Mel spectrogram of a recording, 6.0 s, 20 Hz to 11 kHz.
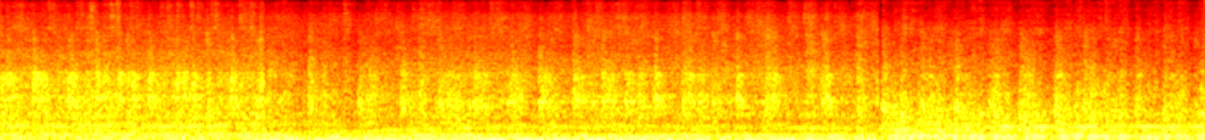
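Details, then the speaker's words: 1980 K Whopper picker truck diesel just fired up with the throttle to the mat, oil pressure showing; loud, lumpy, uneven clatter with a wavering rhythm after long storage; a rough cold idle. "that's right to the mat got oil [Music] pressure she's not a happy dirty old comment to tell you that she is not impressed right [Music] now"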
